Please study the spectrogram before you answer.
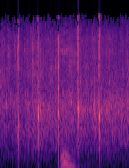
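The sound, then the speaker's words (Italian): Audience applause for a town council and mayor during a public talk, a soft bed of scattered clapping with a few sharper, louder claps standing out at irregular moments. “ancora voglio un grande applauso per la giunta e per il sindaco”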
